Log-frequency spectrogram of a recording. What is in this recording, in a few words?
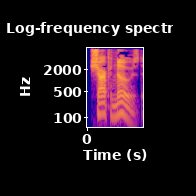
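"sharp-nosed", British English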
